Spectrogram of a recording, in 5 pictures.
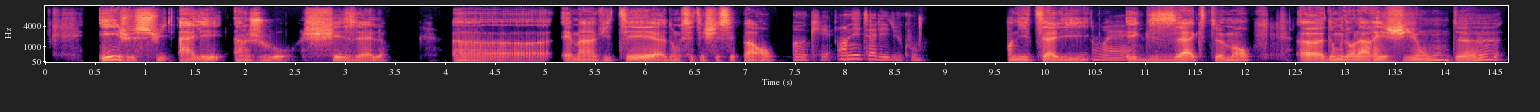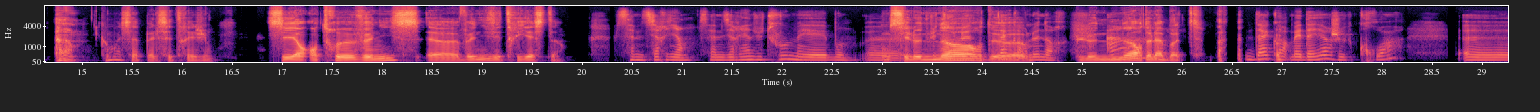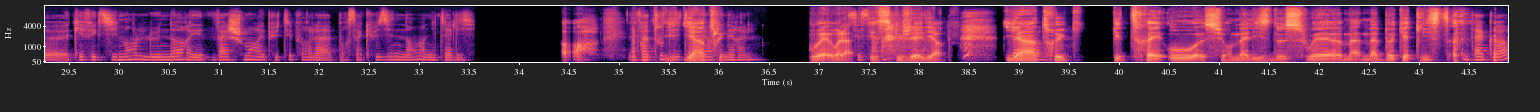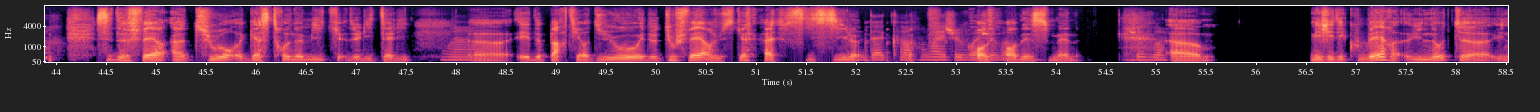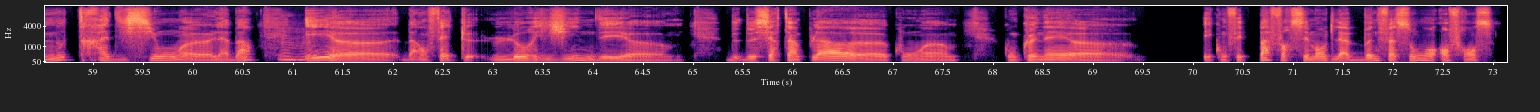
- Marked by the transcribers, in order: drawn out: "heu"; tapping; cough; laugh; laugh; other background noise; in English: "bucket list"; laugh; laughing while speaking: "jusqu'à la Sicile pendant des semaines"
- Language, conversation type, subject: French, podcast, Quelle odeur de cuisine te ramène instantanément en enfance ?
